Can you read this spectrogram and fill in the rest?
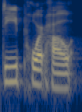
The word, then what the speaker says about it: D. Porthault: D Portho. The website. You spell it D, period, P-O-R-T-H-A-U-L-T. French company.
